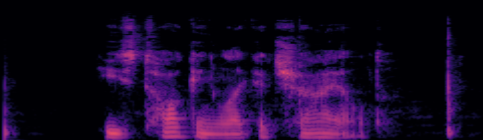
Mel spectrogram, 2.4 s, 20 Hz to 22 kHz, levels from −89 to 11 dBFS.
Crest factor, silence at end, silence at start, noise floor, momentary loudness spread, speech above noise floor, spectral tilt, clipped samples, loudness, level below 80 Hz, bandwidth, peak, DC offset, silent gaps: 20 dB; 0.15 s; 0.05 s; -62 dBFS; 15 LU; 26 dB; -4 dB/octave; under 0.1%; -36 LUFS; -74 dBFS; 14.5 kHz; -18 dBFS; under 0.1%; none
